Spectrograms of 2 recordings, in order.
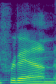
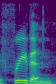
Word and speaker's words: Friedan: write this book yes Betty fan it's good to be reminded that that's actually how you say her name because I always want to say freden but Betty fan writes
